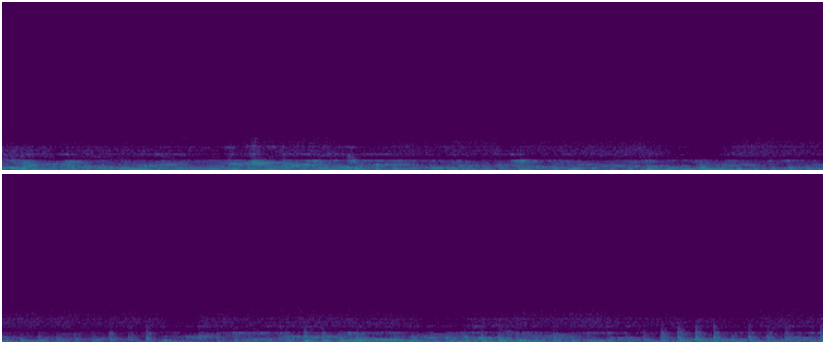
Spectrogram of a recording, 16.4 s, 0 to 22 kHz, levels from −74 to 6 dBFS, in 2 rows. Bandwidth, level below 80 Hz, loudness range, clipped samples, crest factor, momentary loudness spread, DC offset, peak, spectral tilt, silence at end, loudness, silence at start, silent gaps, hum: 9.6 kHz; -66 dBFS; 6 LU; under 0.1%; 16 dB; 8 LU; under 0.1%; -28 dBFS; -8 dB/octave; 0 s; -46 LUFS; 0 s; none; none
